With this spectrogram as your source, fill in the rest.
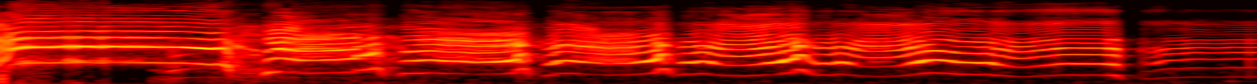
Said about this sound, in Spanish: Ah, no, estoy gritando, estoy llorando.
